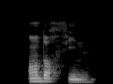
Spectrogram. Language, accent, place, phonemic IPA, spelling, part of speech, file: French, France, Lyon, /ɑ̃.dɔʁ.fin/, endorphine, noun, LL-Q150 (fra)-endorphine.wav
- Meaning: endorphin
